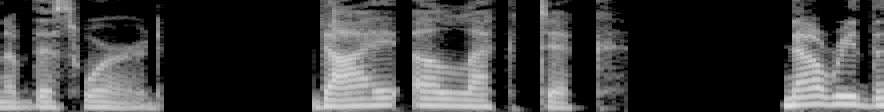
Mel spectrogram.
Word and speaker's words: dialectic: Di, lek, tick, dialectic. Emphasize lek and keep di and tick smooth.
